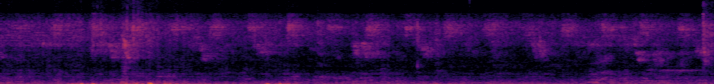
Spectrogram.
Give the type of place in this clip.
residential area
